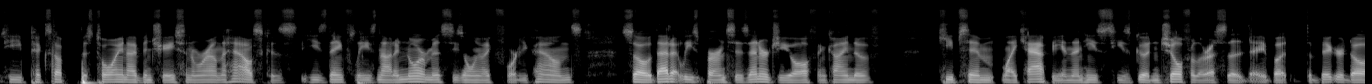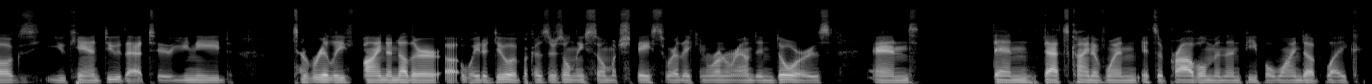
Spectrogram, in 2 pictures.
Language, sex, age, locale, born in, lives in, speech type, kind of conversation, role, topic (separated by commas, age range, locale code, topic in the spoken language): English, male, 35-39, en-US, United States, United States, conversation, unstructured, none, How do pets help people who are feeling lonely?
